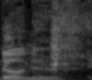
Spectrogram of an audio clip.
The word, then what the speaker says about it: Villeneuve: Dune is Academy Award nominee Denis Villeneuve's visually stunning. – Villeneuve.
